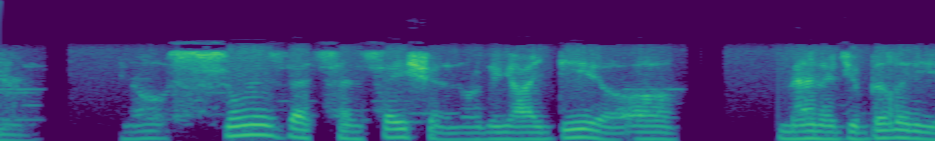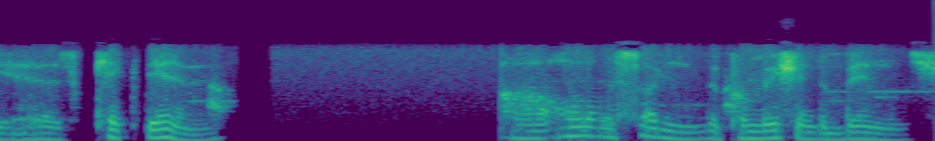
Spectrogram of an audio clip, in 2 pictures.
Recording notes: from the 100 Pounders Phone Meeting, 9/28/23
